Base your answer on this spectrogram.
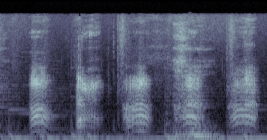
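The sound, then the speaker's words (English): A person imitates a baby's grunting with five strained, voiced grunts in a steady rhythm, each rising and falling in pitch, fairly loud with no other talk. “I have been in the baby bubble dealing with the booby bully, the grunter. Man, the grunting that's happening in this house?”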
